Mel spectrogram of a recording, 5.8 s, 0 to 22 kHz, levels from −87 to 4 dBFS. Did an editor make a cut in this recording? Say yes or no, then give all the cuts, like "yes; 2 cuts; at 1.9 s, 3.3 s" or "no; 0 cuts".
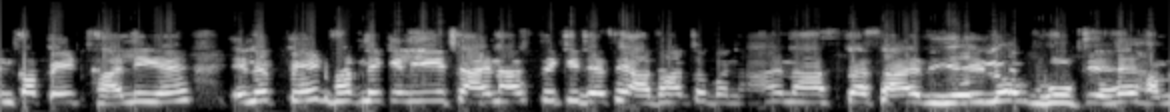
yes; 1 cut; at 3.6 s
